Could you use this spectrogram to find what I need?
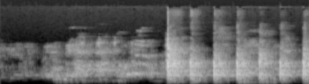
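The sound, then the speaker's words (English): A murmur of background activity gives way to a series of six sharp, evenly spaced knocks on a door, loud, striking in a steady insistent rhythm. “I wish they would quit knocking.”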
